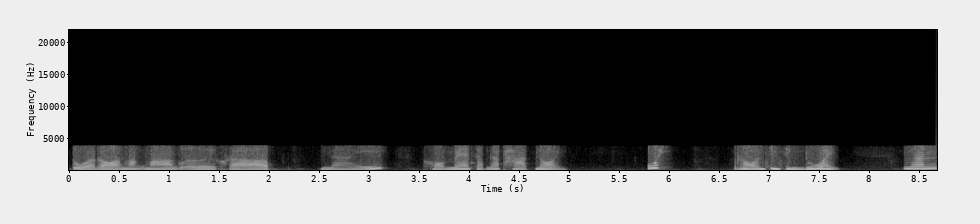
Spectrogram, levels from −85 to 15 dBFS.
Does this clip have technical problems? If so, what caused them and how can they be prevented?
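Yes. Throughout, a harsh, rasping hiss tracks the speech level and nothing passes above 3.9 kHz, the sound of G.726 ADPCM coding prediction error coarsely, which fits its 16 kbit/s rate. Running the link at 32 kbit/s or on a wideband codec would prevent it.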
